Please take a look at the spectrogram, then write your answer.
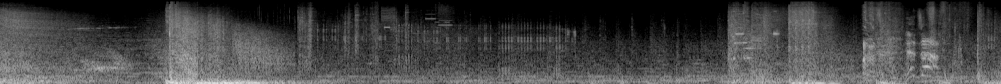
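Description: Gunfire from a firefight against geth in Mass Effect 2: a loud burst of shooting and a boom around two seconds in, sustained rattling fire underneath, then another heavy volley near eight seconds.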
